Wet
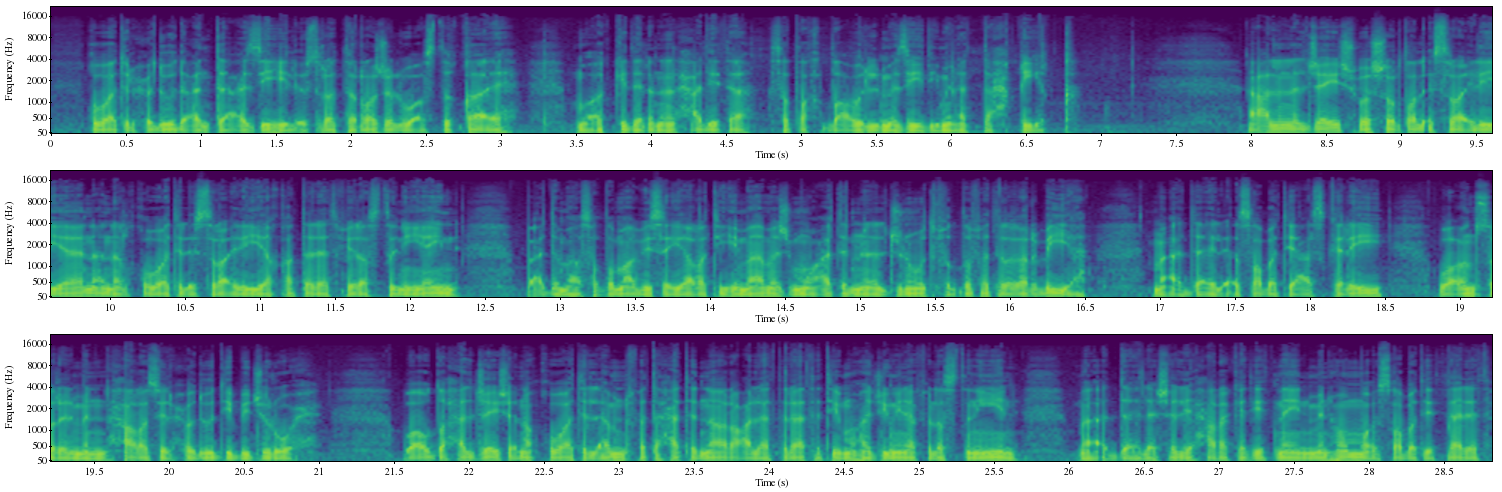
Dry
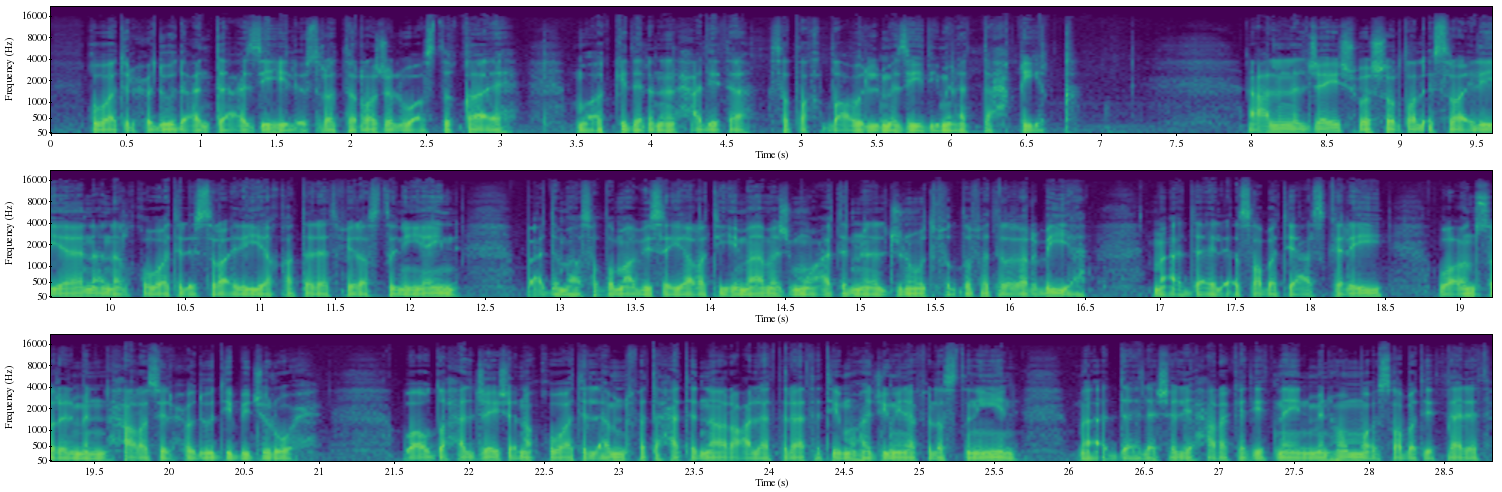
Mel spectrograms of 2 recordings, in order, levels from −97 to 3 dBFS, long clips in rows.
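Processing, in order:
high-shelf EQ 6,300 Hz −6.5 dB
in parallel at −9.5 dB: soft clipping −15.5 dBFS, distortion −12 dB
on the sum: level +4 dB

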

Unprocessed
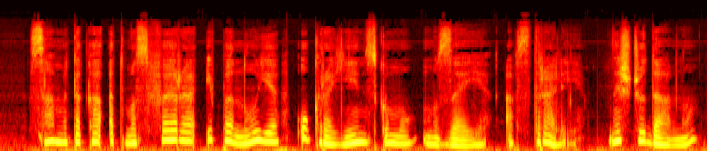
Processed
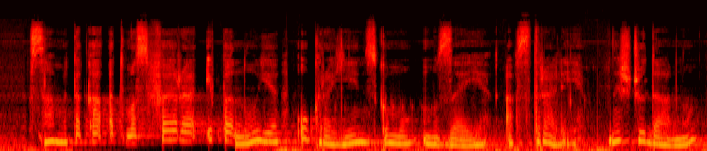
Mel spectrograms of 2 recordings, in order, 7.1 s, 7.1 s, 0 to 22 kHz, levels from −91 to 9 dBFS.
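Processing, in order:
0:00.72–0:02.36: Chebyshev high-pass filter 290 Hz, order 4
brickwall limiter −11.5 dBFS, peak gain reduction 8 dB
downward compressor 6 to 1, threshold −30 dBFS, peak gain reduction 14.5 dB
bucket-brigade delay 96 ms, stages 1,024, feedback 68%, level −16.5 dB
level −5.5 dB

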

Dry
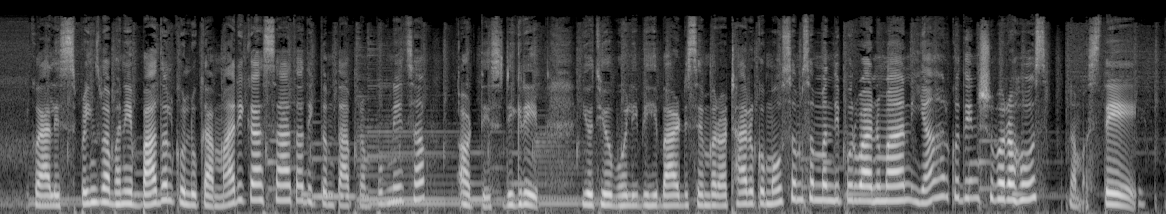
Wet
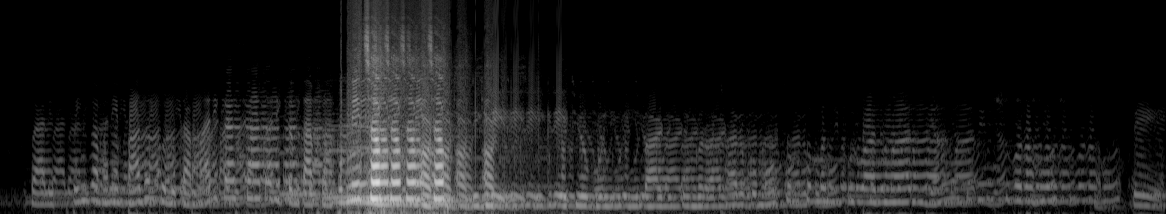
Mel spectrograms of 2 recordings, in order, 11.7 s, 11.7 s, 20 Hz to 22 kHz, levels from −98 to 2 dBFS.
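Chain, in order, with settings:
wavefolder on the positive side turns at −12 dBFS
source passing by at 0:03.77, 36 m/s, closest 2.3 metres
low-pass that shuts in the quiet parts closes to 850 Hz, open at −32 dBFS
in parallel at −4.5 dB: centre clipping without the shift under −33.5 dBFS
on the sum: multi-tap delay 70/82/200/357/417/633 ms −19/−11.5/−8/−10.5/−19.5/−8 dB
level +1.5 dB

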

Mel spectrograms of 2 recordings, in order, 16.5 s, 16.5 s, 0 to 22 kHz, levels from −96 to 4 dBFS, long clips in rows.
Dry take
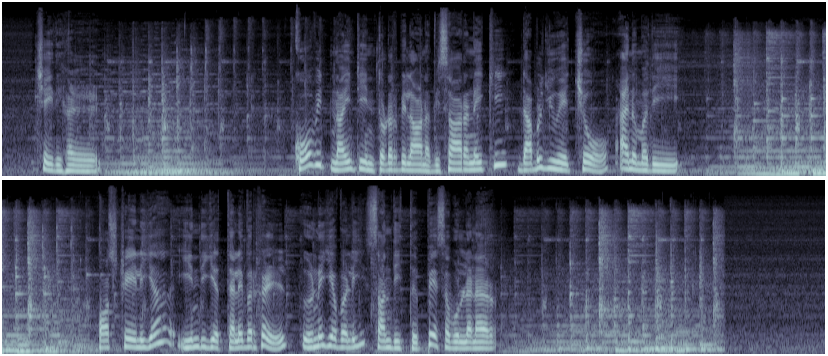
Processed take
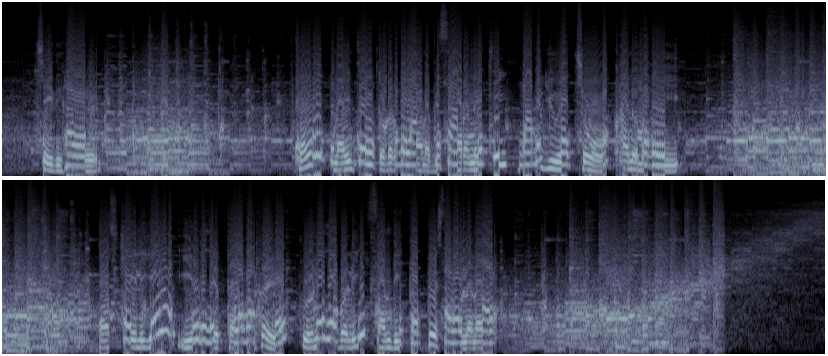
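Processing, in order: pitch shifter gated in a rhythm +10.5 semitones, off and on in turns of 207 ms
band-pass filter sweep 860 Hz → 7,600 Hz, 0:14.61–0:16.34
brickwall limiter −27.5 dBFS, peak gain reduction 12 dB
buffer that repeats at 0:06.32/0:08.92, samples 512, times 2
slew-rate limiting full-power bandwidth 10 Hz
level +8 dB

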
